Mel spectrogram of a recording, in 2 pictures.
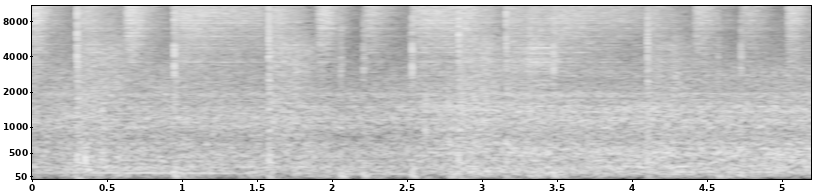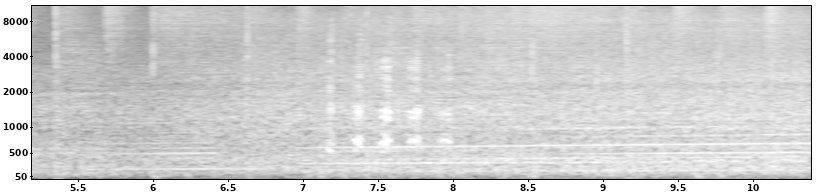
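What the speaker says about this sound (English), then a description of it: "The little Fiesta ST on a track." Ford Fiesta ST lapping Plains Raceway in Colorado, its engine drone building and rising in pitch toward the end, with intermittent clicks and wind noise over a continuous mid-level roar.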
